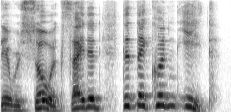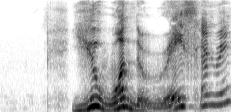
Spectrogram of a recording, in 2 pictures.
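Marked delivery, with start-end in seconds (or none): 3.8-5.8 loud, delighted, drawn-out cry of gladness. Jesse asks Henry, who has just shown a silver cup, about the race; delighted cry. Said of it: "cried Jesse, delighted".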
